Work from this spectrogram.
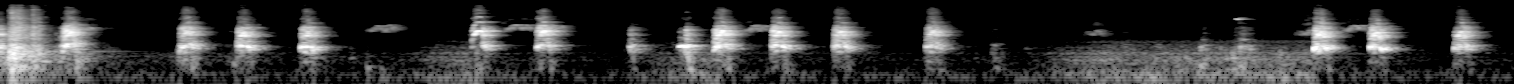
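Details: Rosie, a puppy, barks at the drawer beneath an oven indoors: a long run of crisp, repeated barks, roughly two a second in bursts, broken by short whines and a brief pause before barking resumes.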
